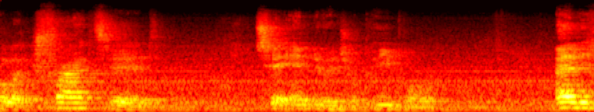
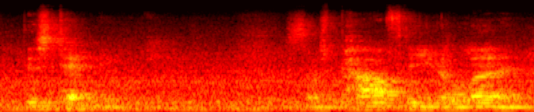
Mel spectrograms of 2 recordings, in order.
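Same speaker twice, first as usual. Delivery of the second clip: low, soft mock seminar speaker; hushed guru pitch; 7 semitones lower, 9 dB quieter, faster than usual. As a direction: imitate a speaker confiding a powerful secret. Mimics new speaker pitching a technique.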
